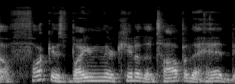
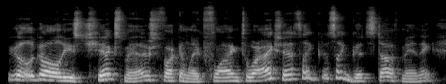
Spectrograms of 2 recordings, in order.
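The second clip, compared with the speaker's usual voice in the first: ordinary talk, nothing marked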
